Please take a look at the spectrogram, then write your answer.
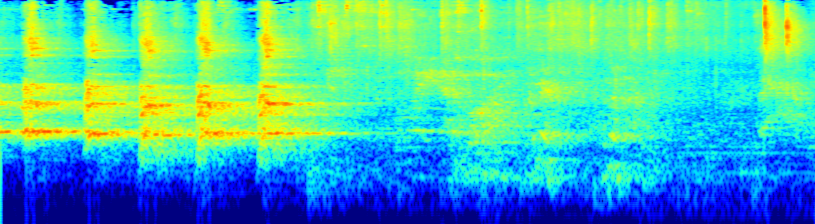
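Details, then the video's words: Belgian Malinois during hold-and-bark training: five strong, evenly spaced barks open the recording, then fade into quieter mixed sounds and voices. "Hold & Bark"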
